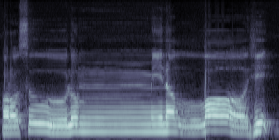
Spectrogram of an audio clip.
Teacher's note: یمن کے 4 حرفوں میں سے میم آئی ہے، اس لیے دو پیش تنوین کو غنہ کے ساتھ ملا کر پڑھے گے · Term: ادغام مع الغنہ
